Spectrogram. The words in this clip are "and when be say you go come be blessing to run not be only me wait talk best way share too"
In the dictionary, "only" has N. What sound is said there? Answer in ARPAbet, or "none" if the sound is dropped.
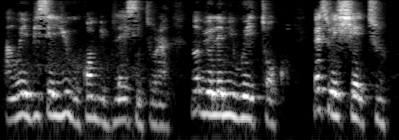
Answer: none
